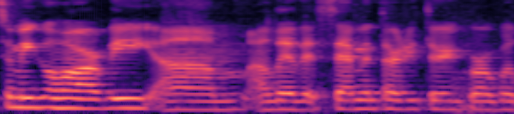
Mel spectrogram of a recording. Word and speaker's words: Tamika Harvey: Did I pronounce your name correctly? Yes, you did. You pronounced it correctly. My name is Tamika Harvey.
